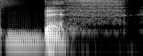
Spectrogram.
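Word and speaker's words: بث: Beth, of course, is going to look like bath when you try to write it in English, but it is not bath, it's Beth.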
